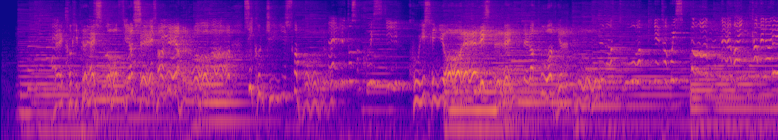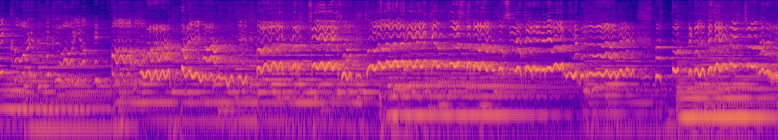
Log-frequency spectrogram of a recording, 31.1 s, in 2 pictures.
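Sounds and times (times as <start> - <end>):
recitative singing: 0.9 - 31.1.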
